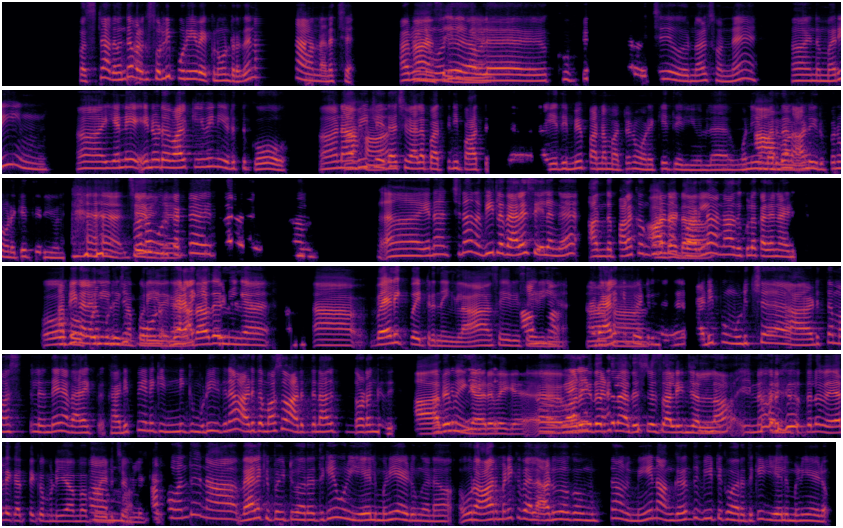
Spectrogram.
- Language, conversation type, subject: Tamil, podcast, வீட்டு வேலைகளில் குழந்தைகள் பங்கேற்கும்படி நீங்கள் எப்படிச் செய்வீர்கள்?
- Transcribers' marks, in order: static; in English: "ஃபர்ஸ்ட்டு"; distorted speech; drawn out: "அவள"; tapping; other noise; chuckle; other background noise; laughing while speaking: "அருமைங்க, அருமைங்க. அ ஒரு விதத்துல … முடியாம போயிடுச்சு உங்களுக்கு"; chuckle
